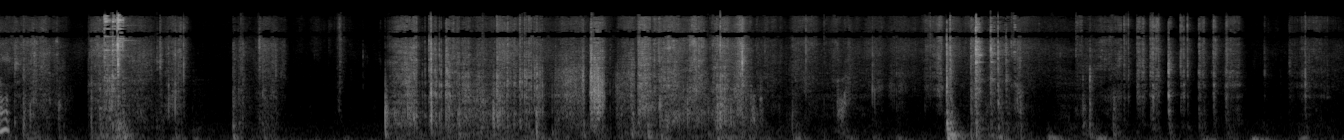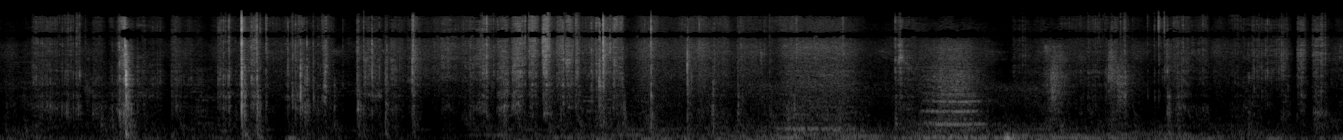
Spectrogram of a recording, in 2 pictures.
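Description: Small scissors snipping through a sheet of printer paper, cutting out a printed bird image, in short irregular cuts, with the paper rustling as it is turned and handled.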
